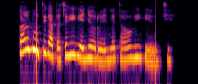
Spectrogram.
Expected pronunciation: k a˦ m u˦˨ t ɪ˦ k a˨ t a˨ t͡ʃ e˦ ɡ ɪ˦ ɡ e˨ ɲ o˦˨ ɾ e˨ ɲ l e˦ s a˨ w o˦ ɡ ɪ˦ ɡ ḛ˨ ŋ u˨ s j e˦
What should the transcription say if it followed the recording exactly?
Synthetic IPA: k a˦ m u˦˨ t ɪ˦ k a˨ t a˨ t͡ʃ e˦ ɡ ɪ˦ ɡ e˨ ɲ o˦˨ ɾ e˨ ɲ l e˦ t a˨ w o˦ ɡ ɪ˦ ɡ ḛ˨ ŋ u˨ t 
